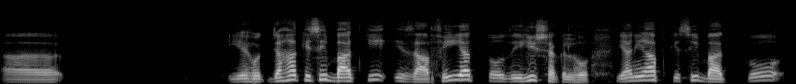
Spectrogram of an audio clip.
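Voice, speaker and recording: A man with a rather high, animated voice walks students through punctuation in a grammar lesson, with no room sound. He is patient, repeating key terms and confirming they've understood.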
